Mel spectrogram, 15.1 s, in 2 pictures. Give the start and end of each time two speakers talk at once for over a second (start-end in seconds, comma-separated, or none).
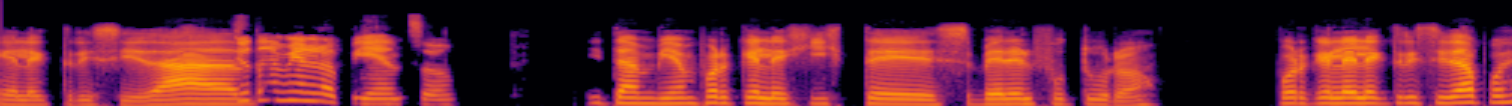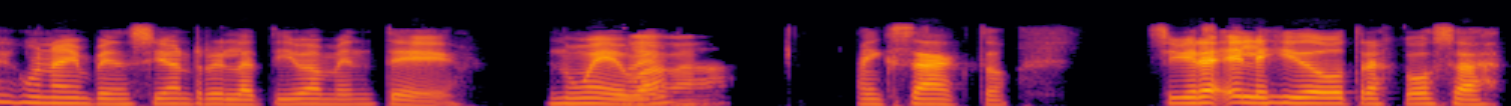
none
